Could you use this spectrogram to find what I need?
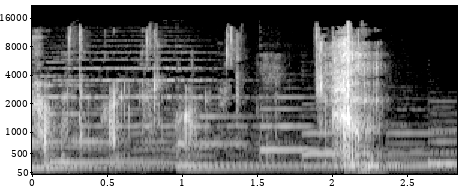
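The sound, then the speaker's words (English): A voice makes wet, snuffling chewing and munching noises in quick irregular bursts, imitating a pig chewing a flower it has chomped off, over a low hum, ending in a louder crunchy snort. “chomps the flower off. And then just looks at Faelith chewing”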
